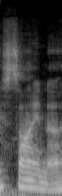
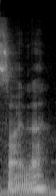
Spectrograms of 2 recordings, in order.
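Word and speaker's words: Siner: a guy called guy signer who um i think is pronounced silent who is very famous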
